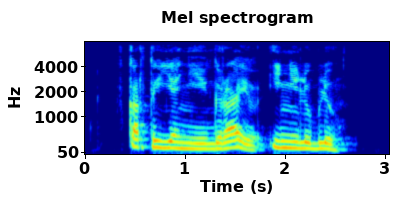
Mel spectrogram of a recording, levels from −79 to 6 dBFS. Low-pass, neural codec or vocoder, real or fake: 7.2 kHz; none; real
